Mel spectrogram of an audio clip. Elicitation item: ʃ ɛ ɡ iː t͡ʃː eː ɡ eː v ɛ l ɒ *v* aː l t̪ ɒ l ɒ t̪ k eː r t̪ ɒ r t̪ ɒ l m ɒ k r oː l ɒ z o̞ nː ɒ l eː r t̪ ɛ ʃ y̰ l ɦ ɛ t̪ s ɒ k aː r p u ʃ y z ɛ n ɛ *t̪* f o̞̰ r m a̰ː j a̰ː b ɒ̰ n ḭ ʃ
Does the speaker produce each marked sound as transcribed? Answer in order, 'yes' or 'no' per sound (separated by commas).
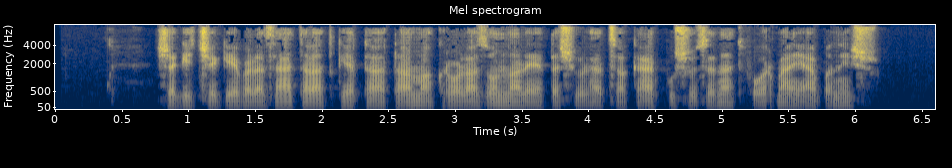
no, yes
